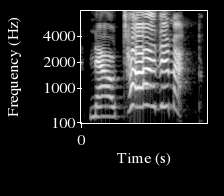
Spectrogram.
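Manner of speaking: slow, loud and high order; stern command. Acted. Enchanter commanding his imps, slow and loud. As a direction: lay down the command. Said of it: "commanded the enchanter".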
